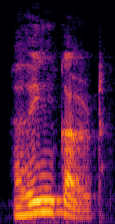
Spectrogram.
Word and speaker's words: wrinkled: But suddenly his face Guru रिंकल्ड, यहाँ W silent है, रिंकल में WRINKLED, रिंकल्ड।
